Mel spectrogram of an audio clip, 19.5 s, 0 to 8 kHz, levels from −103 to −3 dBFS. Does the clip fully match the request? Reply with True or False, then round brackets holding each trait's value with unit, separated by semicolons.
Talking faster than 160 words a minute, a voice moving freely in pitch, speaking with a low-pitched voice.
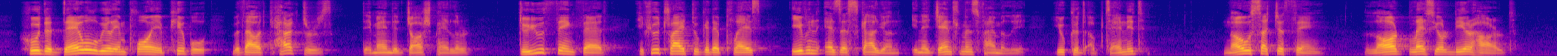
False (135 wpm; 5.8 semitones; 120 Hz)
